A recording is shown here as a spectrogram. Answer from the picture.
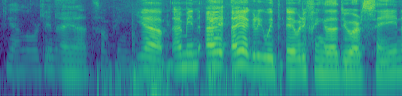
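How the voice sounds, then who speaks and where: A woman speaks very fast in a Spanish accent. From Mexico. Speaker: journalism professor. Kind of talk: panel discussion.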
